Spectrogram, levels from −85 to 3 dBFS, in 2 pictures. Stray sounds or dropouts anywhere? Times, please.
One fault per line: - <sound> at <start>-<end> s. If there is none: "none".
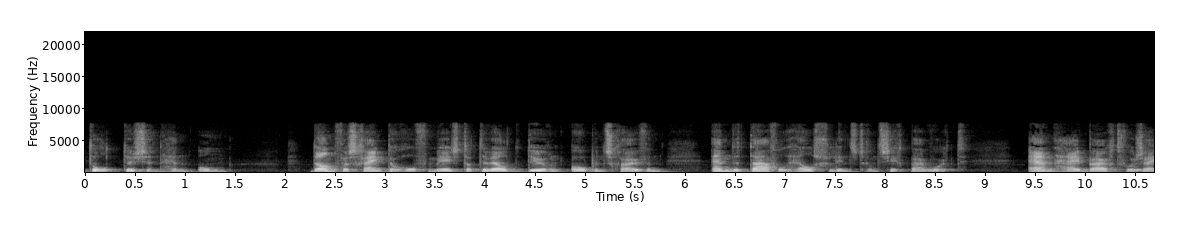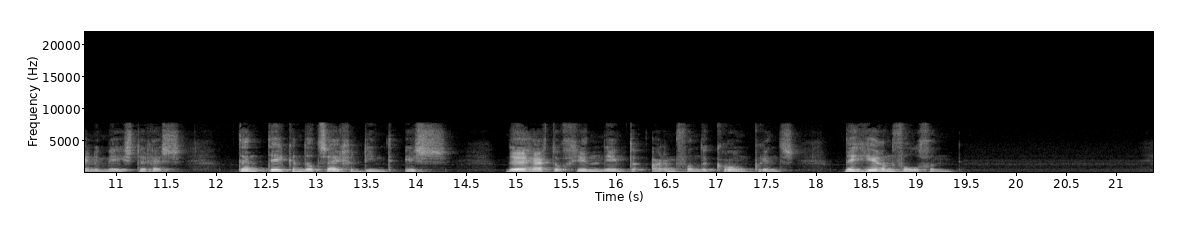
none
